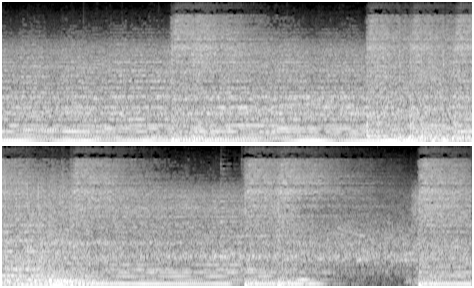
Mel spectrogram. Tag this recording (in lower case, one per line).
music
speech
